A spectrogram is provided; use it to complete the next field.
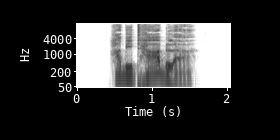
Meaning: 1. comparative degree of habitabel 2. inflection of habitabel: strong/mixed nominative masculine singular 3. inflection of habitabel: strong genitive/dative feminine singular
- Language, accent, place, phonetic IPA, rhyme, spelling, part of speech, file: German, Germany, Berlin, [habiˈtaːblɐ], -aːblɐ, habitabler, adjective, De-habitabler.ogg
